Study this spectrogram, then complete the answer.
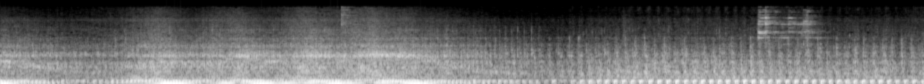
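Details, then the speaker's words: A Yamaha Mio GT scooter engine runs with a coarse, rapid "klotok" clattering knock, about four beats a second, from the CVT housing. The cause is a worn bearing, a damaged gear and worn rollers. "dapat itulah suaranya suaranya itu ada suara klotok klotok klotok seperti itu pokoknya di bagian rangka CVT ini kasar sekali"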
